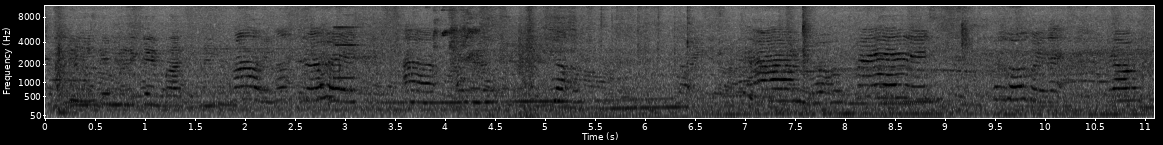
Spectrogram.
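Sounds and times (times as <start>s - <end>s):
bus rumbling from inside: 0.0s - 11.0s
passengers' voices: 0.0s - 11.0s.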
